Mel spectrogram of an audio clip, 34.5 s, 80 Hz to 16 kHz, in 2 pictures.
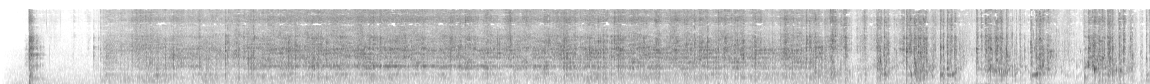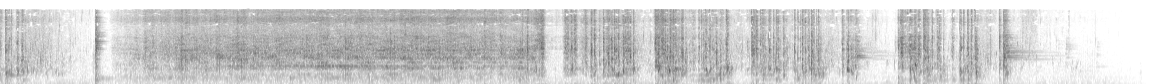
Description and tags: Kaira, jääkaira, jää / Ice drill, two holes in the ice are made with a drill
Kairataan kaksi reikää jäähän, avannon teko. Veden ääniä.
Paikka/Place: Suomi / Finland / Vihti / Haapakylä
Aika/Date: 24.11.1980
Field-Recording, Finland, Finnish-Broadcasting-Company, Ice, Soundfx, Suomi, Talvi, Tehosteet, Winter, Yle, Yleisradio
